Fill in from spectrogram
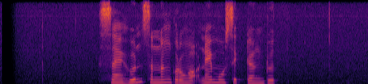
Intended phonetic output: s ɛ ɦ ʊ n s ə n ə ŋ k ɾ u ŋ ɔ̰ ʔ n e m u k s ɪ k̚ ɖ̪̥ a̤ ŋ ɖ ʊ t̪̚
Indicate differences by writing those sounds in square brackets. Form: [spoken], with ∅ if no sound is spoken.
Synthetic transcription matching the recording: s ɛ ɦ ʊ n s ə n ə ŋ k ɾ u ŋ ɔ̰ ʔ n e m u [∅] s ɪ k̚ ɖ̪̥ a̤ ŋ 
